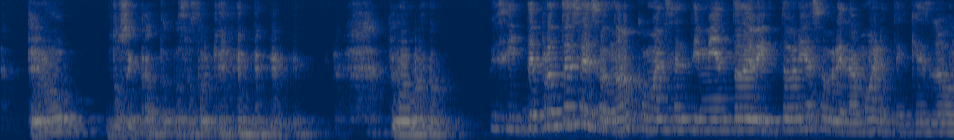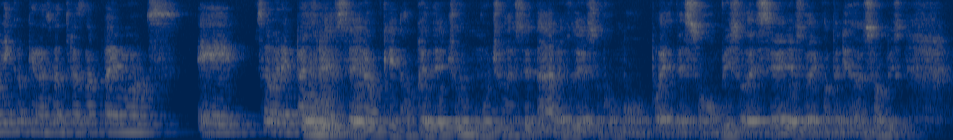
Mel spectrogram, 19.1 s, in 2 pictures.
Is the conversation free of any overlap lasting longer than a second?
Yes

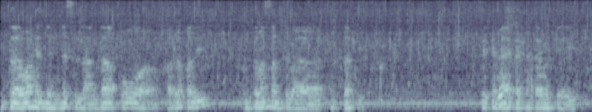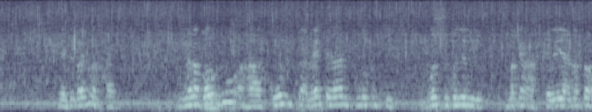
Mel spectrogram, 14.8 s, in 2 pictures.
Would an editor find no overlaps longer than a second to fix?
Yes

